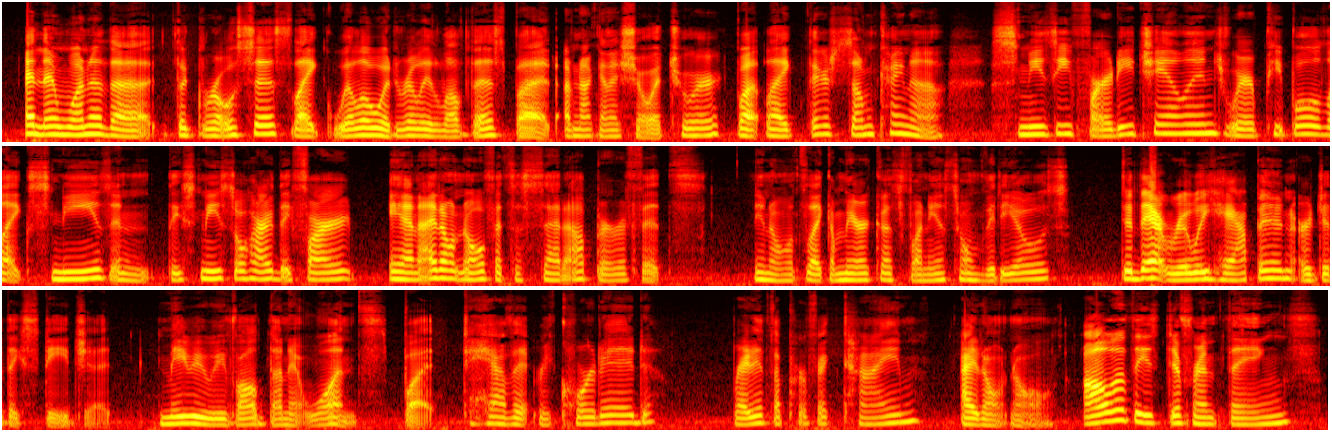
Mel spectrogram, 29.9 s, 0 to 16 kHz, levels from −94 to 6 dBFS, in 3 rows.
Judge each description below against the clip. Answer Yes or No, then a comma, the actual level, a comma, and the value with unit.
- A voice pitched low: No, medium, 185 Hz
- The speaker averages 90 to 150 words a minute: No, average, 190 wpm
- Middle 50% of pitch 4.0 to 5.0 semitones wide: No, average, 3.4 semitones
